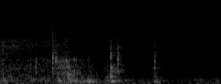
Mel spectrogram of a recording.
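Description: Faint kitchen handling sounds while pickling lime is measured on a scale: a soft scrape, then a few light taps and clicks around the middle, fading out near the end.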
